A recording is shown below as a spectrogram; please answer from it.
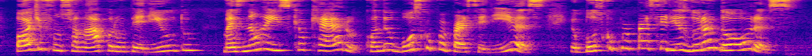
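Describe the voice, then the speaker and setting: Animated and high-pitched, a woman speaks fairly slowly with very wide pitch swings over noticeable background noise. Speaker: business course teacher. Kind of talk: online live class.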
